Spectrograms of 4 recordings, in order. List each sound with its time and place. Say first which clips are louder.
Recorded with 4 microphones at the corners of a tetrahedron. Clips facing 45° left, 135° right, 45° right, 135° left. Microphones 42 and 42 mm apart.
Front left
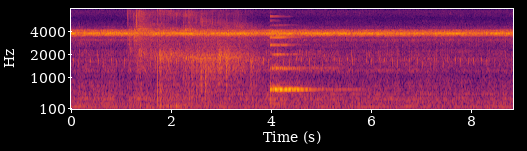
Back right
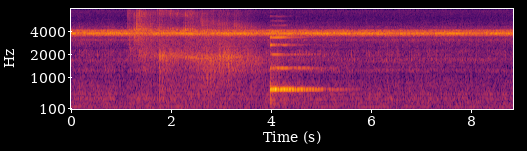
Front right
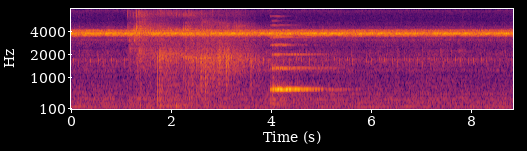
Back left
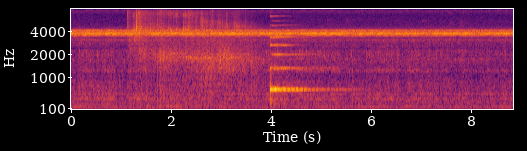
0.0 s an insect: front left 2 dB, front right 1 dB; 20° left, 6 m
1.1 s crushing: front left 2 dB, front right 1 dB; 20° left, 8.5 m
4.0 s a piano: back right 1 dB, back left 2 dB; 155° left, 4.5 m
